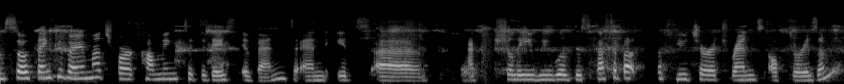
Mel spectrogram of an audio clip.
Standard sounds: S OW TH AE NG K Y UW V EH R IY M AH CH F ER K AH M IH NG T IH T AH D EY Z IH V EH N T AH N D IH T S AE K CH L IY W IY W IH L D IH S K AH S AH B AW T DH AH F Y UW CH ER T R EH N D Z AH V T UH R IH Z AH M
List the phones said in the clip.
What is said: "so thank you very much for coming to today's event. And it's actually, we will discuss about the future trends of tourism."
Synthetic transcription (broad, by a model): S OW TH AE NG K Y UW V EH R IY M AH CH F ER K AH M IH NG T IH T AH D EY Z IH V EH N T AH N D IH T S AE K CH L IY W IY W IH L D IH S K AH S AH B AW T DH AH F Y UW CH ER T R EH N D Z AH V T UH R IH Z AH M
